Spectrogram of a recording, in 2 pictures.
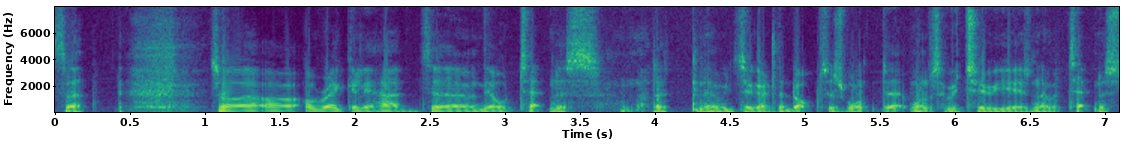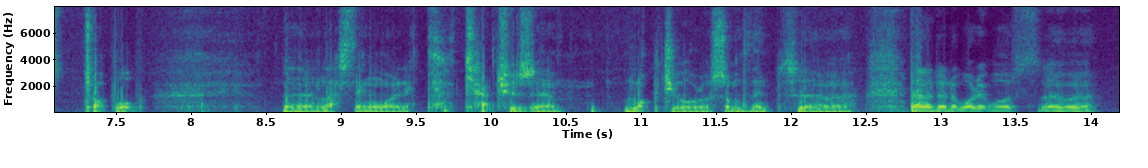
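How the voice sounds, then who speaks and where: A man with an English accent talks very fast in a very deep, low voice with fairly even intonation. The sound is dry and close with no echo, though noticeable background noise is present. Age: 60s. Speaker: musician live-streaming from home studio. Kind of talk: casual chat. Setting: home studio live stream. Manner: halting, with frequent fillers.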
